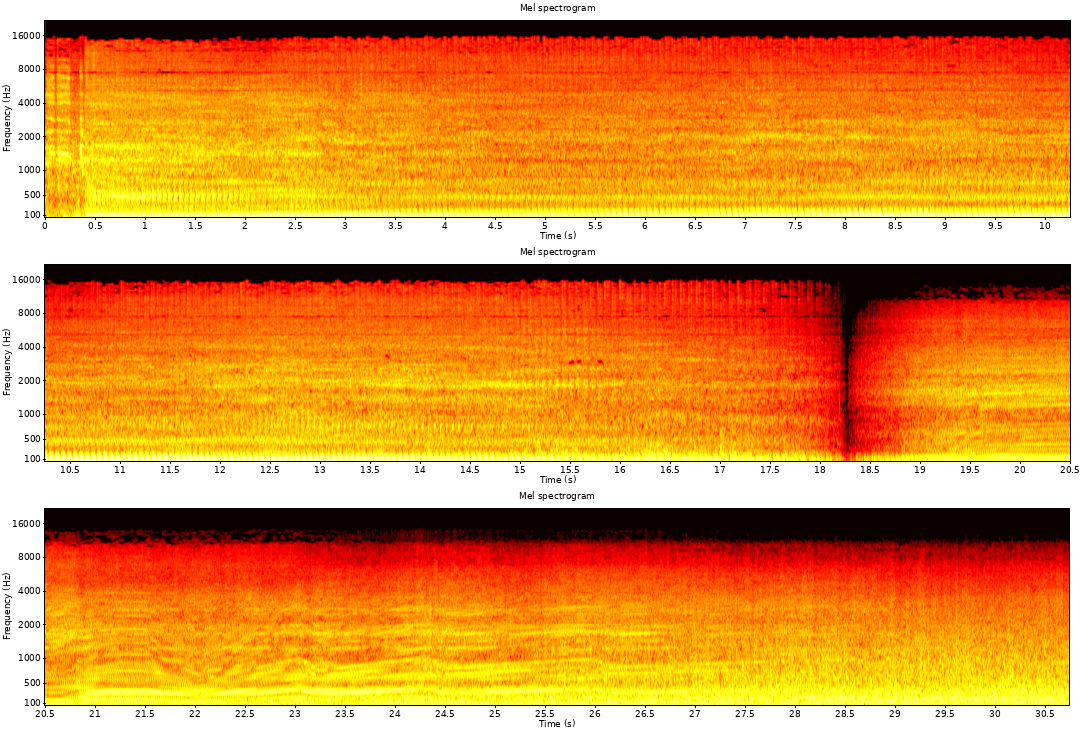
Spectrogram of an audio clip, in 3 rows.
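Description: BMW F900R's 895 cc parallel-twin engine idling steadily. About eighteen seconds in it cuts off suddenly, and a motorcycle is heard accelerating hard: its engine note rises and drops back several times as it shifts up quickly, then climbs steadily at high speed.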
